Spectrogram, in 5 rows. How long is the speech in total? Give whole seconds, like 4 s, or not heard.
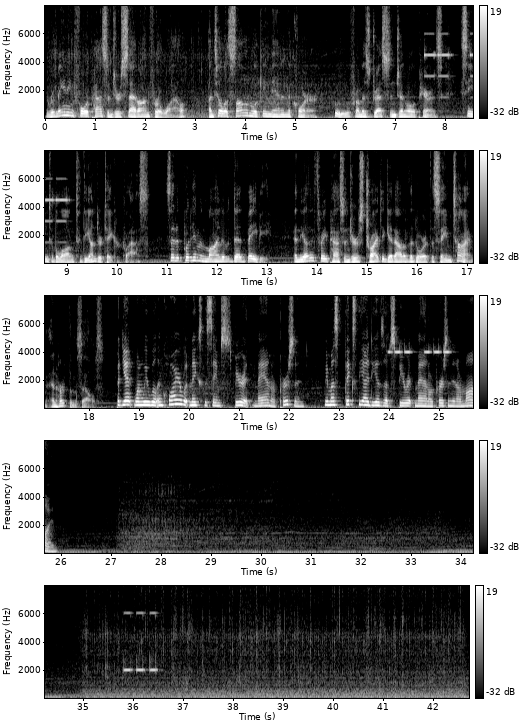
26 s.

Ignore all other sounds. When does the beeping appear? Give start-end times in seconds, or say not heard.
7.5-9.0, 24.1-25.1, 35.8-36.5.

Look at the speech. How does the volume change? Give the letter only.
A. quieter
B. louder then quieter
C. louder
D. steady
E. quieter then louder
D.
